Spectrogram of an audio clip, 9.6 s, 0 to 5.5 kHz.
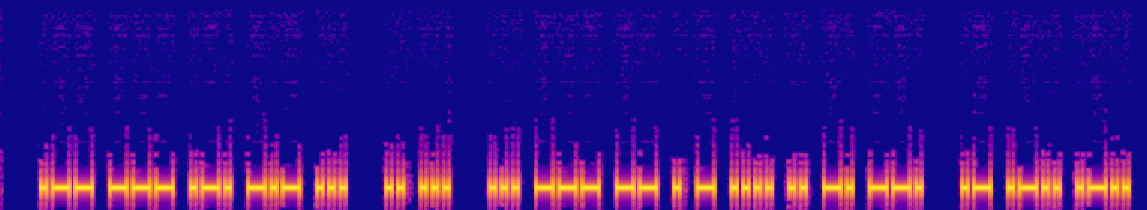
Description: Morse code, heard as a keyed tone, about 25 wpm, 600 Hz. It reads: WORKS IS SOMETHING ALL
